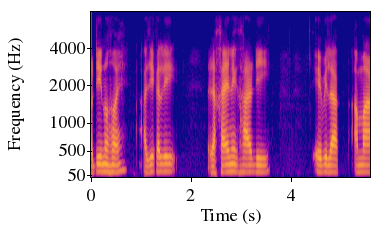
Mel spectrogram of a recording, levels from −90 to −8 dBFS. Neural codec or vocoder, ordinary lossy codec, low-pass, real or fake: codec, 16 kHz, 2 kbps, FunCodec, trained on Chinese and English, 25 frames a second; none; none; fake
